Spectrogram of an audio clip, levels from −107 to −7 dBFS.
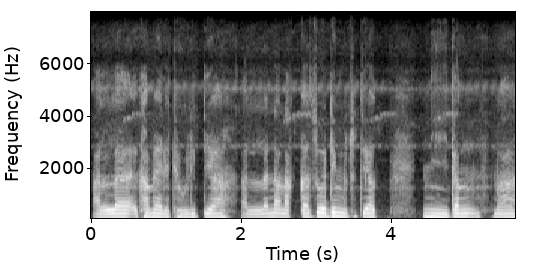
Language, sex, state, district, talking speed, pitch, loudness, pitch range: Wancho, male, Arunachal Pradesh, Longding, 190 wpm, 140 Hz, -16 LUFS, 135-145 Hz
